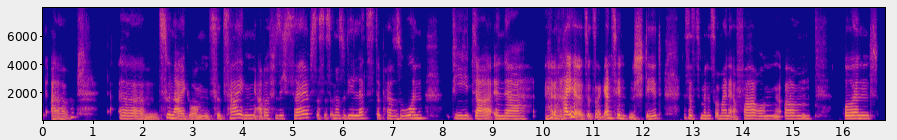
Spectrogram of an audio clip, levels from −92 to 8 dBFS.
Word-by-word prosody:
äh, 180 0 -2 1.1
ähm, 95 - -2
Zuneigung 175 - 0
zu 180 +4 -5
zeigen, 220 -2 0
aber 210 -1 -2
für 205 +2 -13
sich 205 -1 -6
selbst 255 +5 0
das 220 - -8
ist 225 - -9
immer 215 -1 -4
so 210 0 -7
die 210 0 +1
letzte 215 +1 -1
Person, 215 +2 -1 0.5
die 205 -1 -2
da 190 -2 +4
in 195 -1 0
der 185 -1 0 0.4
Reihe 230 - +6
sozusagen - - -3
ganz 225 0 +5
hinten 205 -4 +1
steht. 205 +5 -3 0.4
Das 240 -3 -13
ist 205 -1 -1
zumindest 205 -1 -4
so - - -3
meine 195 0 -1
Erfahrung, 190 - -1
ähm, 195 -1 -2 0.6
und 210 0 +3
205 Hz, 120 wpm, -24 LUFS, 190-220 Hz, 1.1 s, Reihe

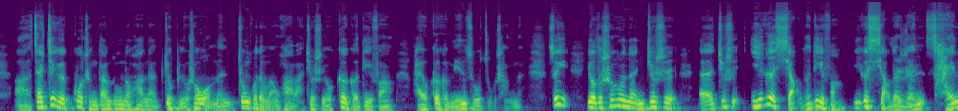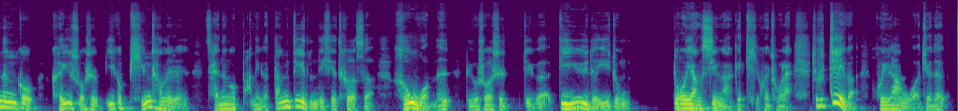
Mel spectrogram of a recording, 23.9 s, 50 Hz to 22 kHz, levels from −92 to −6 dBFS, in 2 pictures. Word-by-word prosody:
啊， 90 +1 -9
在 155 +11 +3
这 215 +7 +3
个 140 -6 +5
过 135 +5 -1
程 105 -6 -3
当 105 +1 0
中 115 0 -1
的 105 -2 -2
话 100 0 -4
呢， 95 -3 -6
就 - - +2
比 85 - -6
如 95 - -4
说 130 - +1
我 130 - +3
们 95 +5 -7
中 155 +6 +4
国 130 - -1
的 105 - 0
文 80 -1 -6
化 90 0 -6
吧， 75 +2 -11
就 110 - -4
是 100 -2 -7
由 95 - -5
各 145 +8 +2
个 100 -4 -3
地 95 +2 -4
方 85 0 -7 0.2
还 105 - -6
有 110 - +1
各 125 +6 +3
个 - - -3
民 85 +10 +1
族 120 -6 -5
组 - - -18
成 80 - -15
的。 80 - -14 0.3
所 210 - +4
以 215 -2 0 0.2
有 150 - +8
的 145 - +3
时 160 +6 -1
候 185 -1 +4
呢， 150 -5 +3
你 125 - +3
就 155 +6 +2
是 140 -3 -1 0.2
呃， 120 0 -1
就 145 +7 -4
是 160 - -4
一 170 +3 +3
个 215 -1 +6
小 170 - +1
的 120 - -3
地 150 +3 +3
方， 115 -2 -5
一 140 +2 -5
个 170 - +5
小 165 - -1
的 100 -1 -2
人 90 +7 -2
才 125 +1 -1
能 155 -3 +6
够， 125 -1 0 0.2
可 110 - -1
以 130 +1 +5
说 105 -4 -4
是 105 -3 -3
一 120 - -1
个 - - -2
平 125 +5 0
常 130 -9 0
的 100 -3 0
人， 70 - -7 0.2
才 100 - -7
能 115 +2 +1
够 115 -1 0
把 - - -16
那 105 - -6
个 90 - -8
当 150 - +1
地 175 -1 +4
的 85 - -2
那 80 +2 -2
些 90 +3 -6
特 - - -3
色 - - -9 0.2
和 120 - -5
我 130 -7 +7
们， 100 +8 -4 0.2
比 - - -15
如 90 - -4
说 100 +1 -2
是 - - -6 0.2
这 - - -6
个 - - -7
地 125 -1 +7
域 140 -3 +5
的 - - -1
一 85 +4 -1
种 85 -4 -6 0.5
多 125 -1 +5
样 120 -3 +5
性 115 -4 0
啊， 80 - -7
给 - - -8
体 - - -12
会 85 - -10
出 85 +1 -9
来。 75 - -6 0.2
就 185 - -2
是 190 - 0
这 285 +8 +7
个 130 - -4
会 105 -4 -1
让 100 -5 -1
我 - - -7
觉 90 - -6
得 95 0 -6
110 Hz, 305 characters per minute, -22 LUFS, 95-140 Hz, 0.5 s, 有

